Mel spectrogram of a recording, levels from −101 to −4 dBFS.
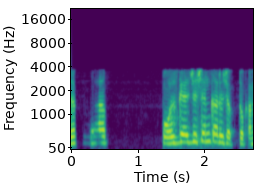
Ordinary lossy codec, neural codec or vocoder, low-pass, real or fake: none; codec, 24 kHz, 6 kbps, HILCodec; 3.6 kHz; fake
